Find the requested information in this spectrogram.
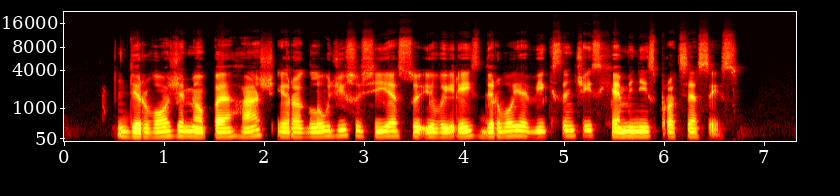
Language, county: Lithuanian, Panevėžys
